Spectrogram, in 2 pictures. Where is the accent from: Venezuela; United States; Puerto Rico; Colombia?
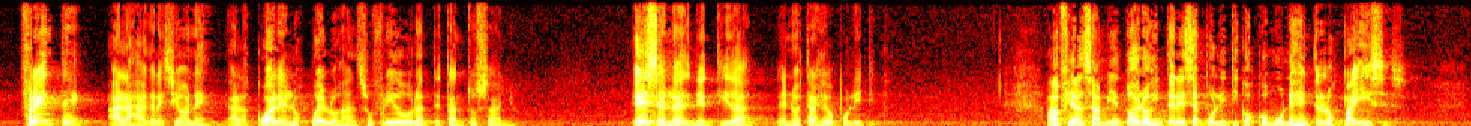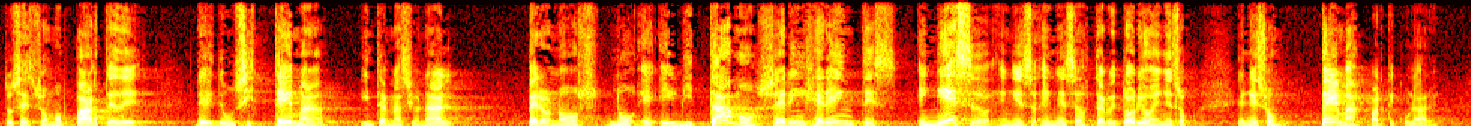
Venezuela; Caracas, Capital District; born there; En la ciudad de Caracas, donde yo nací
